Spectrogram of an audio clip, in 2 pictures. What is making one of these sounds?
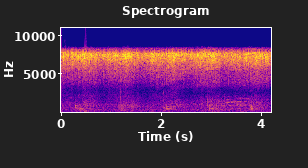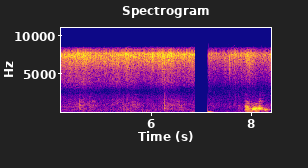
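Fried rice sizzles in a wok.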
